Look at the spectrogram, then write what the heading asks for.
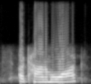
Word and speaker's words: Oconomowoc: remarkable Lisa in Wisconsin was nwcpt I can't pronounce the name of your city Lisa what is it Oconomowoc okay you're on the air with Bobby hi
